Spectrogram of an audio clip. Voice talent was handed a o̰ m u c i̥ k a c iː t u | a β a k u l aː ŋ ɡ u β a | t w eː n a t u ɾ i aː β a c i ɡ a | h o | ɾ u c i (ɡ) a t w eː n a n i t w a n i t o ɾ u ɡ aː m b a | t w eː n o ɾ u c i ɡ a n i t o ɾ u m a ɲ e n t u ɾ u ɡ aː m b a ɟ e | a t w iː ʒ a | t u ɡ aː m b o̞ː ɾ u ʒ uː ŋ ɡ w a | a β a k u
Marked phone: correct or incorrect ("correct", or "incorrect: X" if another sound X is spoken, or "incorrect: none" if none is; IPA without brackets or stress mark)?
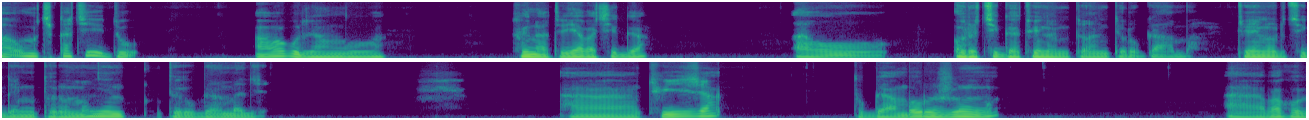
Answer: correct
